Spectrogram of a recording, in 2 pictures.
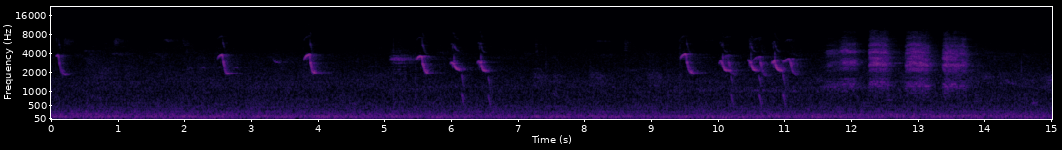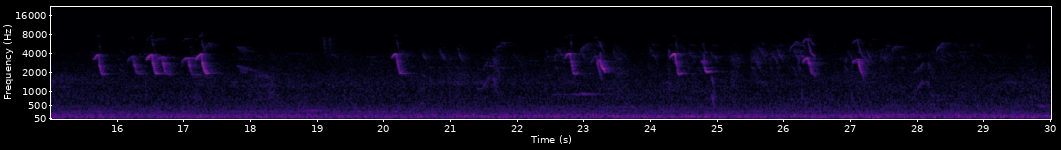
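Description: Babblers calling while feeding: short, sharp chirps, each falling in pitch, come singly and in quick runs of three or four. Near the middle there is a harsh rasping chatter lasting about two seconds.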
